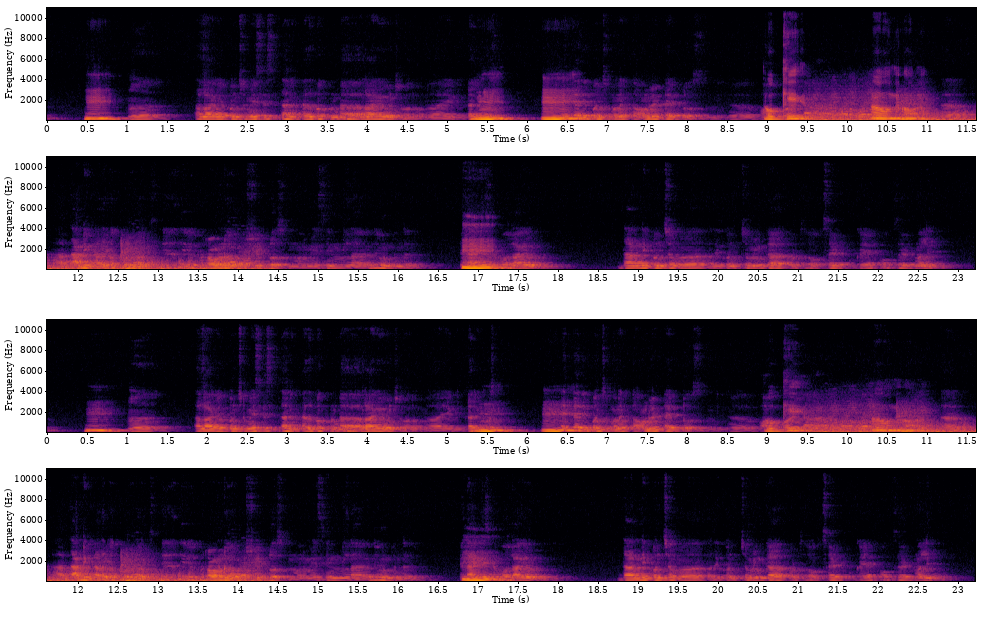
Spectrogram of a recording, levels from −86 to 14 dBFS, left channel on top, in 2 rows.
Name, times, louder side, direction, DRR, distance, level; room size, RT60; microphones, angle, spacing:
voice 1, 0.5-0.9 5.3-5.8 6.2-6.7 9.0-9.5 10.3-11.1 16.8-17.3, left 4 dB, 75° left, 10 dB, 0.4 m, -18 dB
voice 2, 1.0-1.4 1.8-5.6 6.4-10.4 11.2-11.4 11.7-16.2 16.8-18.0 18.7-22.7, equal, 85° right, -4 dB, 1.4 m, -28 dB
sound 1, 9.5-14.4, equal, 5° left, 0.5 m, -26 dB
7.4 x 2.5 x 2.7 m, 0.79 s
head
